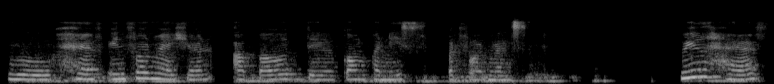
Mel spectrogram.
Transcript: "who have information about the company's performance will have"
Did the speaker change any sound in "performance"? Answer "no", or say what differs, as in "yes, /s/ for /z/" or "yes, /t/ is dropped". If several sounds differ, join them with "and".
no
